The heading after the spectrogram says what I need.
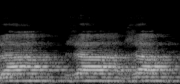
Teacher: आपको लगेगा कि जो वायु हो रही है वो कंपन हो रही है और थोड़ा सा रगड़ के वायु बाहर आ रही है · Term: प्रकंपित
